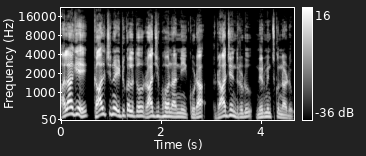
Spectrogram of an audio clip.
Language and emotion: Telugu, neutral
